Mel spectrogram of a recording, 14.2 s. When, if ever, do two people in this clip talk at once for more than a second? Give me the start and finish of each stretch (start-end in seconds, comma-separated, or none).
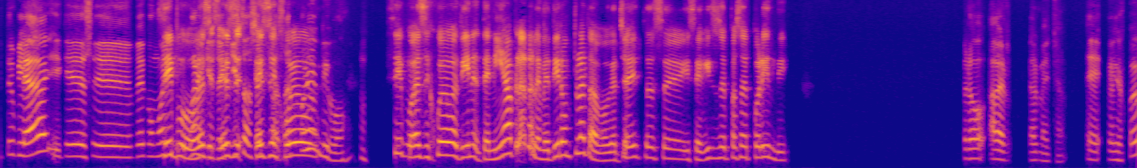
1.9-4.0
